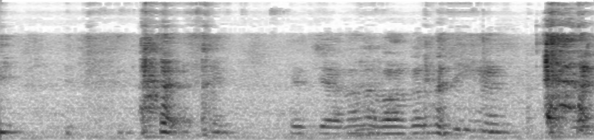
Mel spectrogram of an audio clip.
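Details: Two short, deliberate, acted coughs with brief vocal sounds between them, made to see whether pet dogs and a puppy react; a plain cough in a quiet room.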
